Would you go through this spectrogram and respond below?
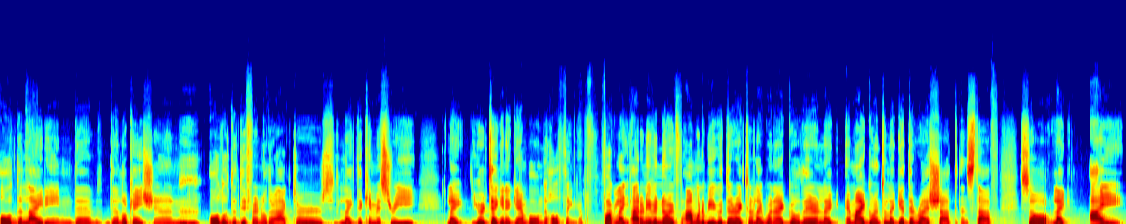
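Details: Adult male speaker; typical fluent speech.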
